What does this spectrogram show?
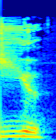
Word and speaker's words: yeux: Les yeux. Okay, final X not pronounced.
